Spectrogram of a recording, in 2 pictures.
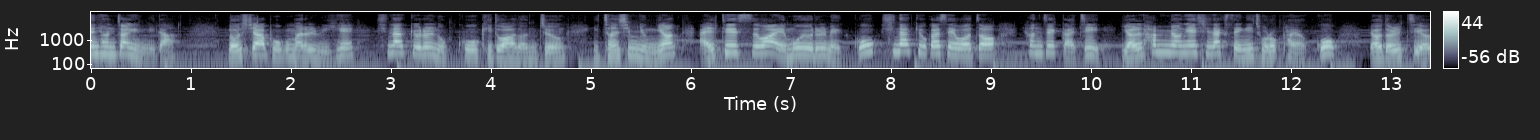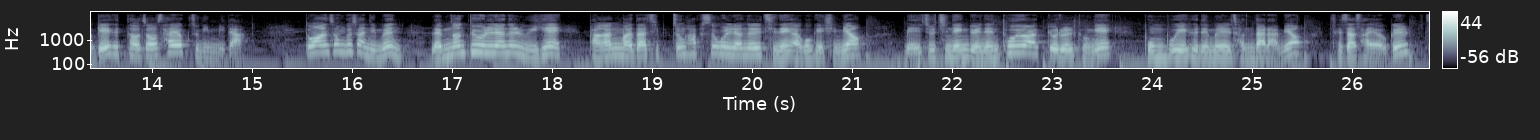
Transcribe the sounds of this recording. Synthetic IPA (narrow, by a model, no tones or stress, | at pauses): nçjʌnd͡ʑaŋimɲida | ɾʌɕʰiapoɡɯmaɾɯɭɥiɦe̞ | ɕʰinak͈joɾɯɭnokʰokidoɦadʌnd͡ʑuŋit͡ɕʰʌnɕʰimɲuŋɲʌnaɭtʰies͈ɯwae̞mojoɾɯɭme̞k̚k͈oɕʰinak͈joɡasʰe̞wʌd͡ʑʌ | çjʌnd͡ʑe̞k͈ad͡ʑi | jʌɭhamːjʌŋe̞ɕʰinak̚s͈e̞ŋit͡ɕoɾʌpʰajʌt̚k͈o | jʌdʌɭt͡ɕ͈iʌɡeɦɯtʰʌd͡ʑʌsʰajʌk̚t͡ɕ͈uŋimɲida | t͈oɦansʰʌŋɡusʰaɲimɯnː | e̞mnʌntʰɯɸuʎːʌnɯɭɥiɦe̞ | paŋɦaŋmadat͡ɕip̚t͡ɕ͈uŋɦap̚s͈uɸuʎːjʌnɯɭt͡ɕine̞ŋɦaɡoke̞ɕʰimjʌ | me̞d͡ʑut͡ɕinɦe̞ŋdwe̞nɯntʰojoɦak̚k͈joɾɯɭtʰoŋɦe̞ | pombue̞ɦɯɾɯmɯɭt͡ɕʌndaɾɦamjʌ | t͡ɕe̞d͡ʑasʰajʌɡɯɭt͡ɕ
